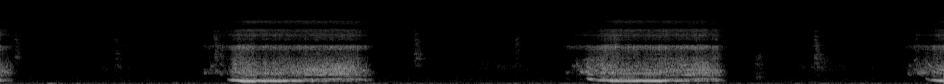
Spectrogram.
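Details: A sleeper snores after practicing the 4-7-8 breathing technique, recorded on a phone: rhythmic snoring at about 16 breaths a minute, with a buzzing, rough snore on each inhale and quiet breathing between.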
